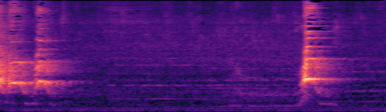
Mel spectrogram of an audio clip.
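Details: Watching The Lion King, a toy poodle gives two quick high barks, falls quiet over soft film music, then fires off one sharp, loud yip near the end.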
